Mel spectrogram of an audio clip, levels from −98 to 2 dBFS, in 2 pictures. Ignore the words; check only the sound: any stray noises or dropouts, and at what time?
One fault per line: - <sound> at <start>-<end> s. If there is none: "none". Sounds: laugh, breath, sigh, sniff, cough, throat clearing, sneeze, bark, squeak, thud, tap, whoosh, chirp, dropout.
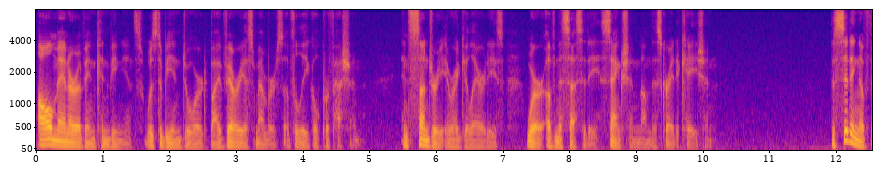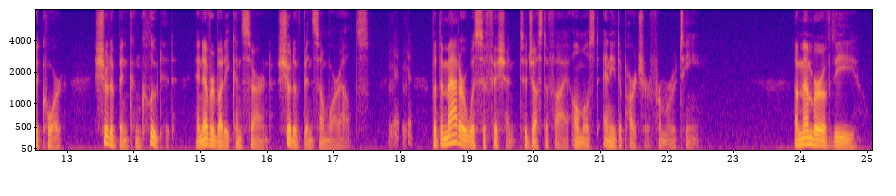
- laugh at 17.8-18.2 s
